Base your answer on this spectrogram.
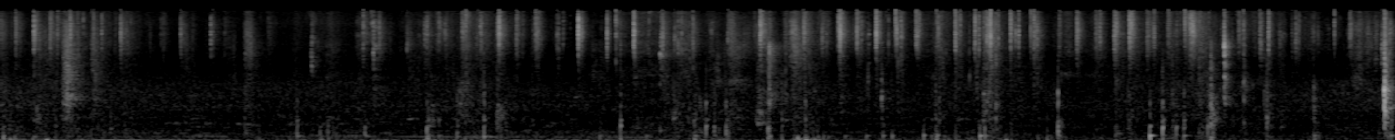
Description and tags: We will use this sounds to create a sound postcard.
barcelona, spain, doctor-puigvert, sonsdebarcelona, sonicsnaps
